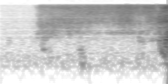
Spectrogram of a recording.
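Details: Mechanical ventilator breath.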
